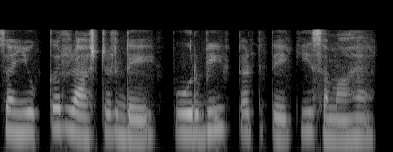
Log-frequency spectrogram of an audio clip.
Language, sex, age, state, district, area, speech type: Punjabi, female, 18-30, Punjab, Faridkot, urban, read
